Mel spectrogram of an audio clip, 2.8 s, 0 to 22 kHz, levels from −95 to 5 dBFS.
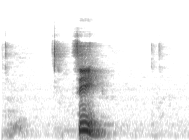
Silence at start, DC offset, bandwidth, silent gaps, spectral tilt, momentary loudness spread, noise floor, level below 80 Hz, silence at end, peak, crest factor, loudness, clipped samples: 1.1 s; under 0.1%; 9.2 kHz; none; -4 dB/octave; 22 LU; -75 dBFS; -60 dBFS; 1.35 s; 0 dBFS; 22 dB; -16 LUFS; under 0.1%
